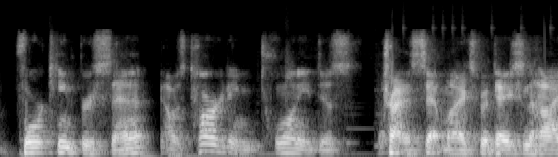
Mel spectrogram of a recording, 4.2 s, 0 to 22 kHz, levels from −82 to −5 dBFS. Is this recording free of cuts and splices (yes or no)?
no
